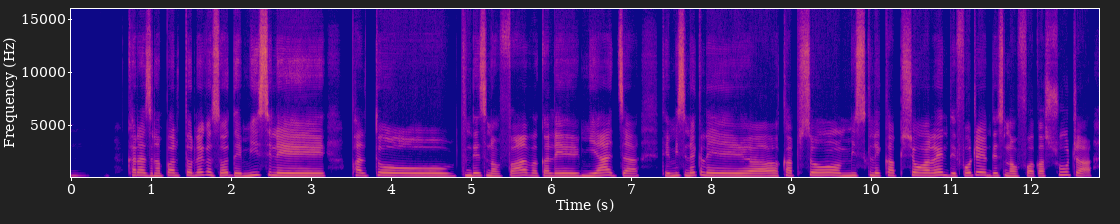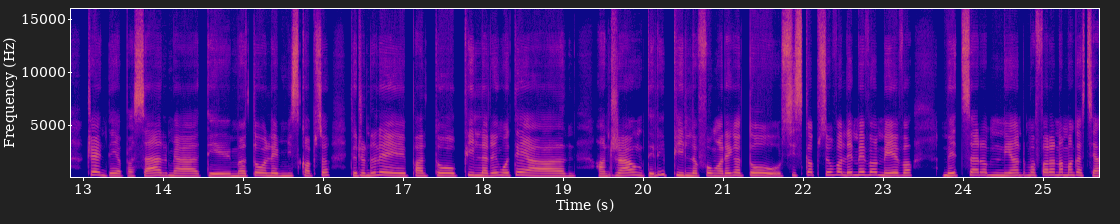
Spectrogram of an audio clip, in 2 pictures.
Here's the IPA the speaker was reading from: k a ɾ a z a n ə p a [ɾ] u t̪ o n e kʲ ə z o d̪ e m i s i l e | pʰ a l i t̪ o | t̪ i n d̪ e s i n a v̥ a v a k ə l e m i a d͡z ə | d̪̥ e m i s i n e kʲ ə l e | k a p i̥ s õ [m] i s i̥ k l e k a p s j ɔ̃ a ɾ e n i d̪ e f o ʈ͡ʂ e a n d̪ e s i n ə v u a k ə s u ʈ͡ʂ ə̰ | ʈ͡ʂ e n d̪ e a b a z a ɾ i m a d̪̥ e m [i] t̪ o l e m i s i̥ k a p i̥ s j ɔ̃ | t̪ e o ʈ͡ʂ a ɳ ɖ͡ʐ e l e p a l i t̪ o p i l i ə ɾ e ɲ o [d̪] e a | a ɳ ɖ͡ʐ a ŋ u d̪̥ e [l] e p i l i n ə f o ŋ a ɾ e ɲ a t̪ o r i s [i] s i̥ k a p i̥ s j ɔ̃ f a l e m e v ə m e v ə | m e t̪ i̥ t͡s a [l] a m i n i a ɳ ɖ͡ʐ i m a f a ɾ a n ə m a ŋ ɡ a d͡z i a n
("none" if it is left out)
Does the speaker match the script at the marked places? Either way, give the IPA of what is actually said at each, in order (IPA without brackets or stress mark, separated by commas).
l, m, a, t̪, l, i, ɾ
